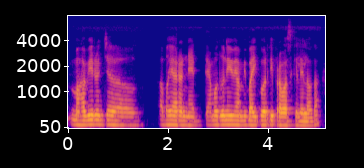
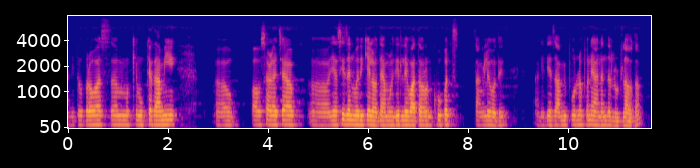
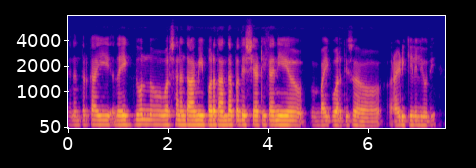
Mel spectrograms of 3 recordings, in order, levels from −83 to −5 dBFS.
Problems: none marked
